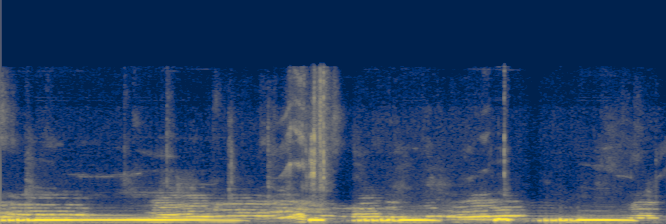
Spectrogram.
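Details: Barbary dove of the pelung kind, a lure to make other doves reply: one long steady coo of over two seconds, then several short bouncing rolls each ending in a brief held note.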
